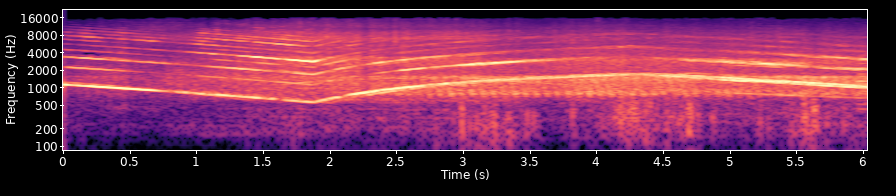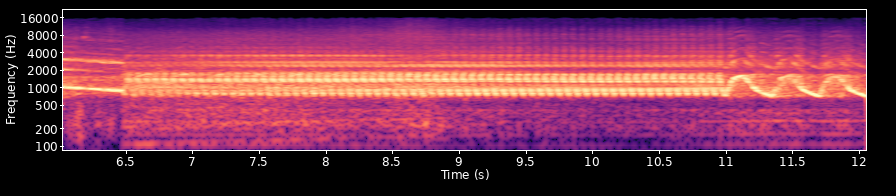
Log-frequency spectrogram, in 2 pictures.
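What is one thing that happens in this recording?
Emergency sirens wail loudly, rising and falling slowly.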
